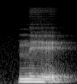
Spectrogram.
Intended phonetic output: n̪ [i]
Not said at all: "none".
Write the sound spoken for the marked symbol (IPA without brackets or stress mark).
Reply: e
